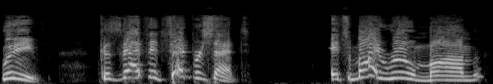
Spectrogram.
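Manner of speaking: put-on high-pitched bratty teenager; mock a teen throwing a tantrum at a parent; Gary Johnson. Host casts candidate as a kid arguing with Mom, teenage tantrum. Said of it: "acting like a teenager".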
